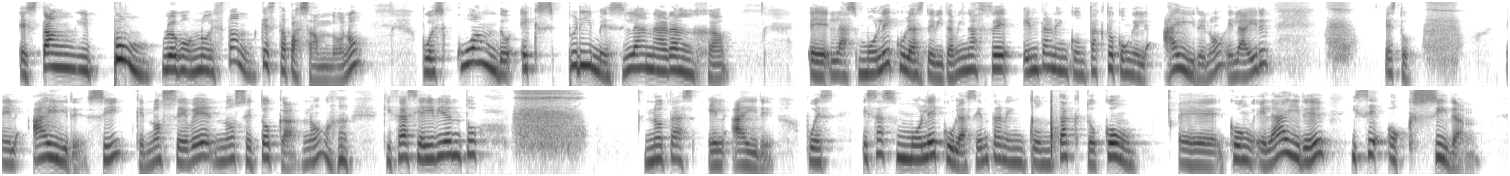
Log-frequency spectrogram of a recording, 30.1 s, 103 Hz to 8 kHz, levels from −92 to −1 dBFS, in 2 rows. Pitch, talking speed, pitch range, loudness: 230 Hz, 125 wpm, 200-260 Hz, -32 LUFS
